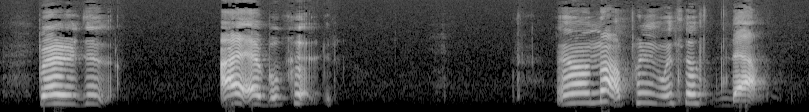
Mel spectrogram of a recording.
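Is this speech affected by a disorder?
Yes: cerebral palsy; slurred speech.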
